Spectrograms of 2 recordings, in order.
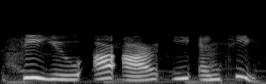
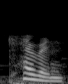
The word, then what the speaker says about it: current: focus on pronunciation so how do you pronounce CU RR ENT current well that's right the word is current not Karen indeed current belonging to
